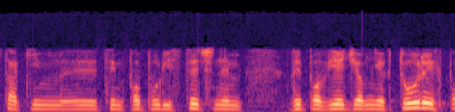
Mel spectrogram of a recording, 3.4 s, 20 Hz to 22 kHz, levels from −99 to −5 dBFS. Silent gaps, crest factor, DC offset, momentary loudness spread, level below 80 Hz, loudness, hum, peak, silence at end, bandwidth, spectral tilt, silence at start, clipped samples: none; 16 dB; under 0.1%; 11 LU; -64 dBFS; -24 LUFS; none; -6 dBFS; 0 s; 4 kHz; -8 dB/octave; 0.05 s; under 0.1%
